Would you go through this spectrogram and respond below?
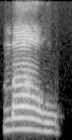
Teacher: mão o o tem som de u quando o o tem som de u Ele é semivogal e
